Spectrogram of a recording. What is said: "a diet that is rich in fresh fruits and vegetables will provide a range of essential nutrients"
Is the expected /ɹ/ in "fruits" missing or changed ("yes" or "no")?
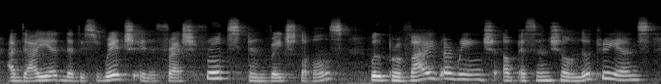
no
